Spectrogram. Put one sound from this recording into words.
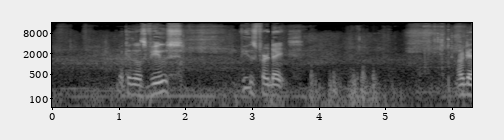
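A man speaks casually, close to the microphone.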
